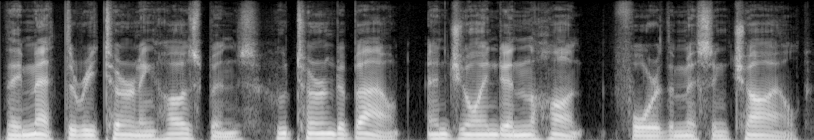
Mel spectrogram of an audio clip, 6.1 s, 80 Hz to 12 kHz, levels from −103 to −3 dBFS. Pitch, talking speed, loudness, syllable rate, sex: 105 Hz, 165 wpm, -18 LUFS, 4.4 syllables/s, male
